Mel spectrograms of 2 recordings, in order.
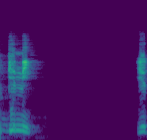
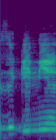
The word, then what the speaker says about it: गिनी: फिर बता रहा हूं उच्चारण की दृष्टि से गिनिया गिनिया मत करिएगा मुनिया मुनिया मत करिएगा गिनी है गिनी का उच्चारण अगर आपको नहीं पता था तो मैंने बता दिया ठीक है और दक्षिण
